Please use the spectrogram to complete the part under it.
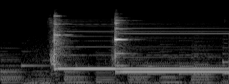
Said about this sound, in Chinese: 这时候门铃响了，阿平赶快跑去开门。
